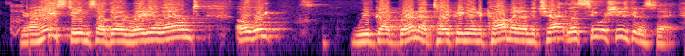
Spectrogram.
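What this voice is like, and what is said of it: Radio DJ host voice. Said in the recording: “put on my radio voice ... I feel like Dr. Johnny Fever from WKRP ... I feel like a radio host”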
